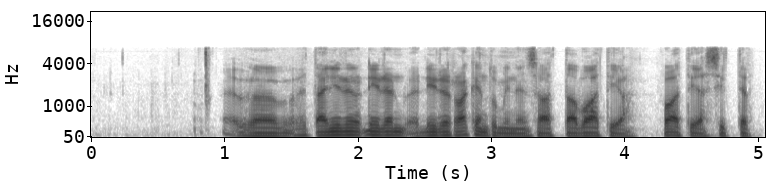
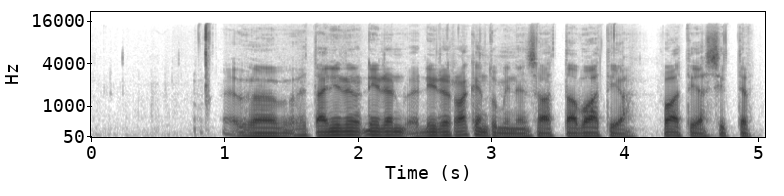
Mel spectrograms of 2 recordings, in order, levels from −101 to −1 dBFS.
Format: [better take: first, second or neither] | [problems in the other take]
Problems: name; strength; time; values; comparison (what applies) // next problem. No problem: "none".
second | garbled, watery; slightly; nothing above 6.5 kHz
